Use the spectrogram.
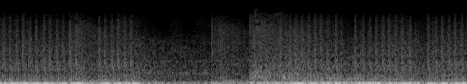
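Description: Turrets firing in Mass Effect 1: dense, continuous rapid bursts of automatic gunfire with heavy low booms, loud and close, briefly easing before the barrage resumes at full strength.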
